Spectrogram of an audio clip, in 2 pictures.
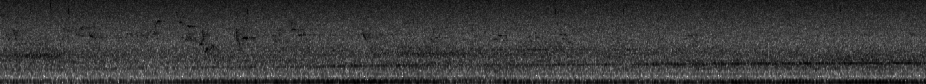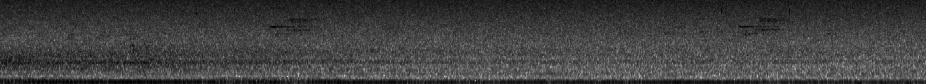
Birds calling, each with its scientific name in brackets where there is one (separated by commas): Gray Catbird (Dumetella carolinensis), Eastern Towhee (Pipilo erythrophthalmus)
